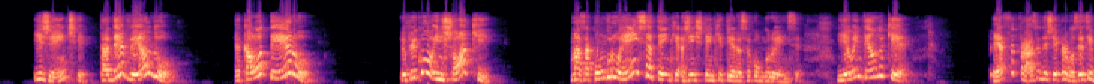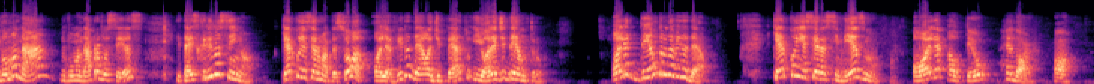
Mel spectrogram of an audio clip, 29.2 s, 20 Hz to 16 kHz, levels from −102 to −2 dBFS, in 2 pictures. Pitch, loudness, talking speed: 260 Hz, -14 LUFS, 150 wpm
